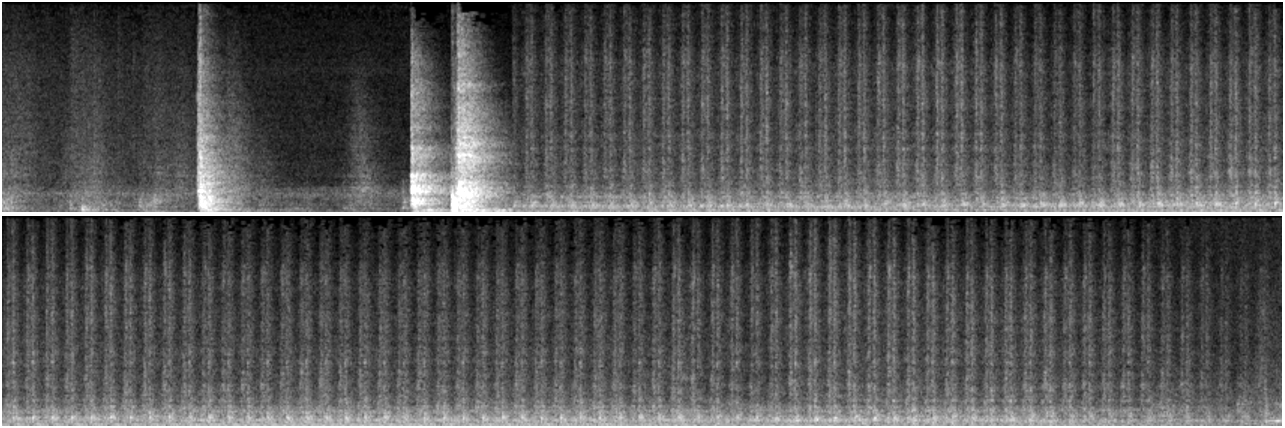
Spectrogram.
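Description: Two loud bangs from a heavy steel door, then a steady, fast mechanical clatter over a low hum.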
